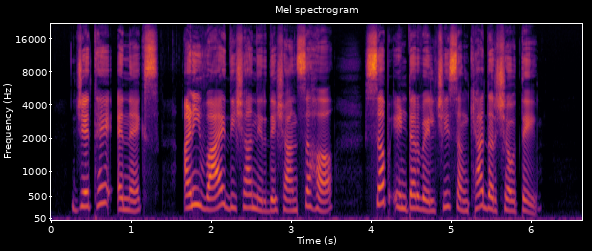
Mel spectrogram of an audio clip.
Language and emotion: Marathi, neutral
